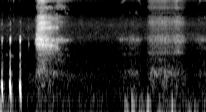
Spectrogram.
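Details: A large bull that wandered into a campsite one morning, meeting a bulldog named Nipsey, gives a breathy, broadband snort after three sharp clicks, followed about two seconds later by a second, softer exhale.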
